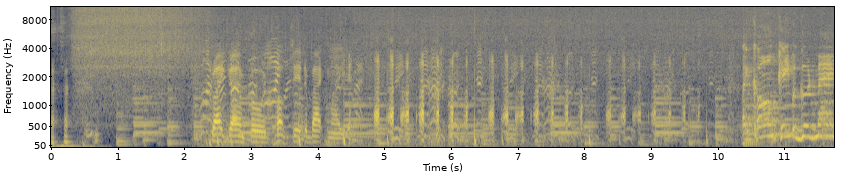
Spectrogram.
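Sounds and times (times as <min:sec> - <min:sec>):
speech: 0:00.0 - 0:00.8, 0:02.4 - 0:06.1, 0:10.7 - 0:11.7
food sizzling in a hot pan: 0:00.1 - 0:11.7
laughter: 0:02.2 - 0:10.6.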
